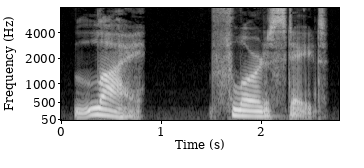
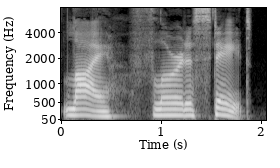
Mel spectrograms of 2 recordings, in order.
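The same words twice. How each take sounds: First: Slightly lowered, laid-back man's answer; lightly voiced male lead. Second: Playful echo of his answer; flirty parroting. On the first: Man answering her college question in a game, lightly voiced. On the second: A narrator's reading. Woman flirtily throwing his answer back at him, parroting. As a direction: parrot it back teasingly, with more lift. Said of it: "I shot him a flirty wink and parroted".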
